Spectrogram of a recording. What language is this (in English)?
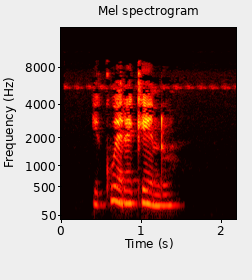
Luo (Kenya and Tanzania)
